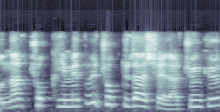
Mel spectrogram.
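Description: Fairly quick speech from a man, with a quiet background. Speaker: data engineering instructor. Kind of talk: live Q&A answers. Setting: video call. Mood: reflective, positive. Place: home room. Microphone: video call.

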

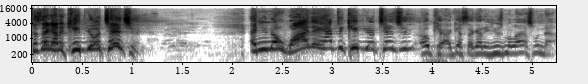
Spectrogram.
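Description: At a very fast pace, a man speaks in an extremely high, animated voice. His pitch swings very widely, and his loudness swings a lot too. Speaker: preacher. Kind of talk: sermon. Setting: church. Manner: animated, call-and-response, building to a crescendo; loud, fervent. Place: hall.

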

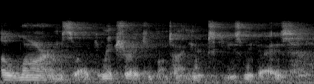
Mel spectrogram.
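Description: A man with an American accent at a moderate pace, with audible room echo and light background noise. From North Texas (Graham); Texas. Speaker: sculptor and art professor. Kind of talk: artist lecture. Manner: casual, with fillers. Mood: reflective, earnest. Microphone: video call.

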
